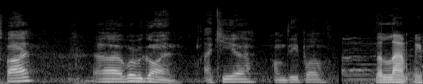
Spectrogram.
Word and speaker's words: IKEA: brand I know that many non-native speakers say it as Ika however in English we say Ikea be careful what did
